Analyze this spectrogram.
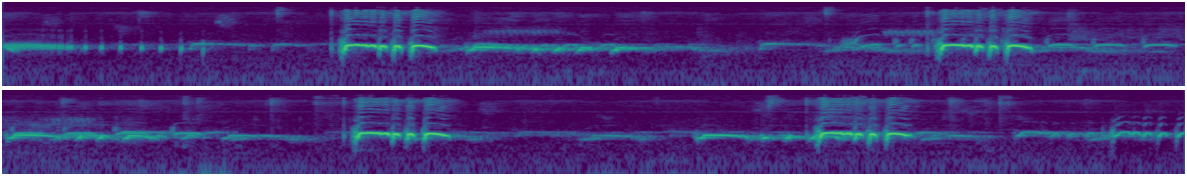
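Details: Local zebra dove, champion lure, singing manggung: four loud crackly rolled coos spaced nearly three seconds apart, each trailed by softer quick wavering coo phrases.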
